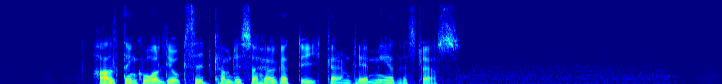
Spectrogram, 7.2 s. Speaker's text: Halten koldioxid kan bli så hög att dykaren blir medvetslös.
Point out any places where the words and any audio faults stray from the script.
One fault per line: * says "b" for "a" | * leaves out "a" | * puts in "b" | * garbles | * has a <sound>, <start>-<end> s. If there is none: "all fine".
all fine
